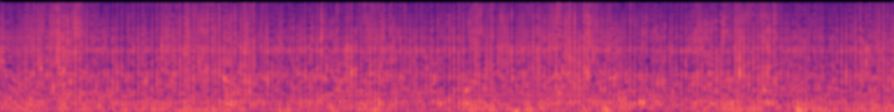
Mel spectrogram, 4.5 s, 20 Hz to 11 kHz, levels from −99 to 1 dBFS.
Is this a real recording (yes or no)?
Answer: no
